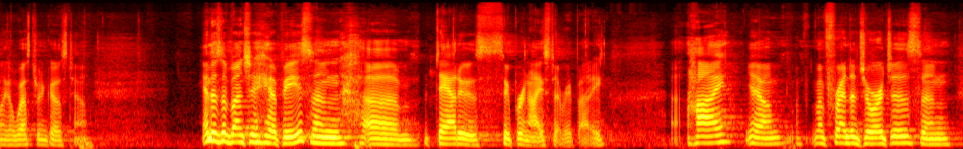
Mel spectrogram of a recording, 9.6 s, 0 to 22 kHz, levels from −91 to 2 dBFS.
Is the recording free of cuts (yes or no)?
no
